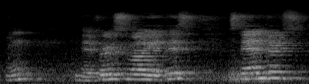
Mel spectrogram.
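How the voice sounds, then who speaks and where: A woman's voice: high-pitched, normal speed, a little hiss or hum. A woman from California leading a classroom discussion as an English teacher trainer, chatty and checking in with her group. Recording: roomy echo, mic from a distance.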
